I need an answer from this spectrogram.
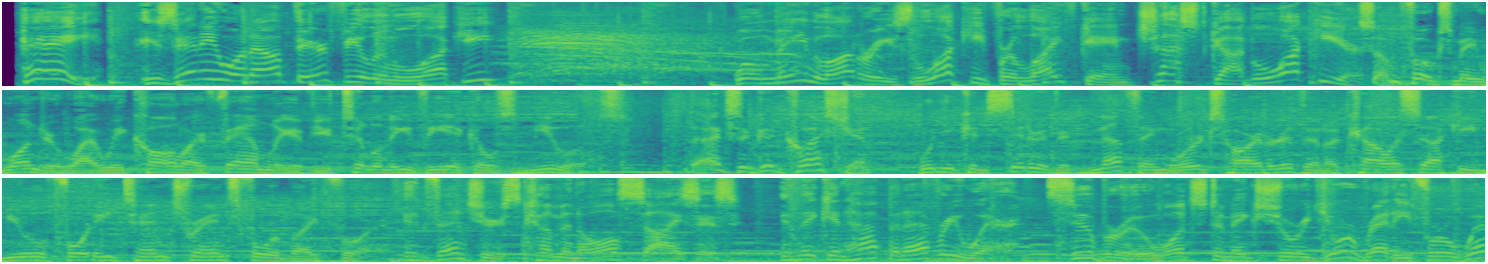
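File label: Commercial, voice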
